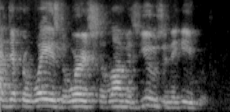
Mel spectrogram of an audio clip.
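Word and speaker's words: שלום: A Shah, a La, and a Ma is Shalom.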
